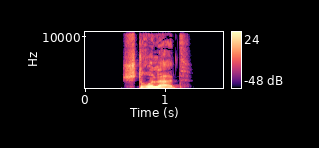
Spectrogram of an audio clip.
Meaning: inflection of strullern: 1. third-person singular present 2. second-person plural present 3. plural imperative
- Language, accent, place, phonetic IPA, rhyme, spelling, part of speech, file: German, Germany, Berlin, [ˈʃtʁʊlɐt], -ʊlɐt, strullert, verb, De-strullert.ogg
